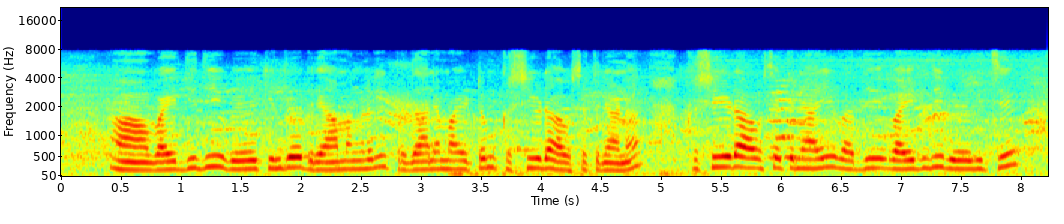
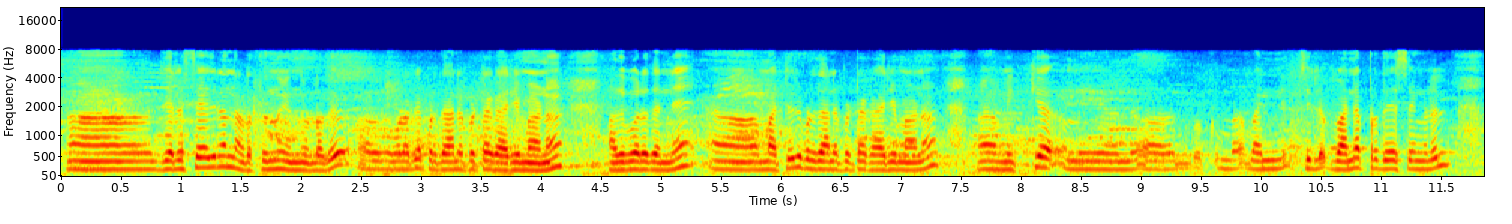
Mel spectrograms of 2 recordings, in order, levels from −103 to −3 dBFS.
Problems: continuous background conversations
